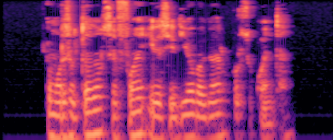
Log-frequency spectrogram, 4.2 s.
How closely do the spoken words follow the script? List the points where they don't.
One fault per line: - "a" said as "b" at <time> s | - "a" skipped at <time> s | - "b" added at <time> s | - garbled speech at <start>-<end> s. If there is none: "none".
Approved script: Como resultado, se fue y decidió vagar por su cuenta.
none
